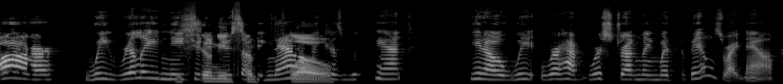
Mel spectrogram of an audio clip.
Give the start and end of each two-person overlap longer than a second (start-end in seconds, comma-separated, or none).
1.7-3.4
